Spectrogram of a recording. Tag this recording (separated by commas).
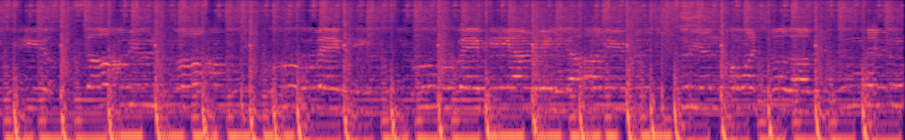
Disco, Music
